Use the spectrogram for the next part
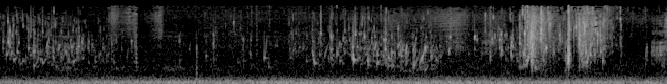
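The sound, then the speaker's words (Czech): Water waves slosh and splash continuously in steady, rolling surges that grow bigger, with scattered bright splashes over a dense low churn, moderately loud, with no voices. “Teď se dělají pomalu větší vlny.”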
